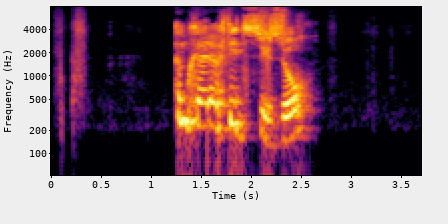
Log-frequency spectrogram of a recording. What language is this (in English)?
Kabyle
